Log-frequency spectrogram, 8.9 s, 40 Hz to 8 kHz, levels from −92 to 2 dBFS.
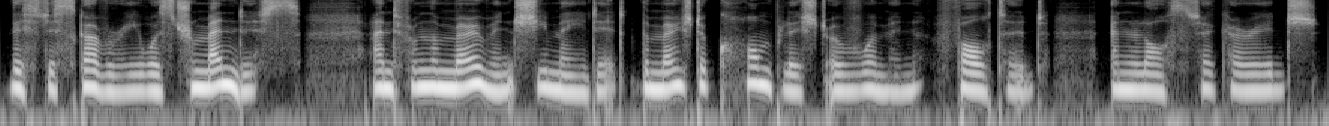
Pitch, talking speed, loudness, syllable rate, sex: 190 Hz, 140 wpm, -17 LUFS, 4.5 syllables/s, female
